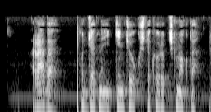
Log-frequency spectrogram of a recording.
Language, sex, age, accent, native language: Uzbek, male, 25-34, Farg'ona, Uzbek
